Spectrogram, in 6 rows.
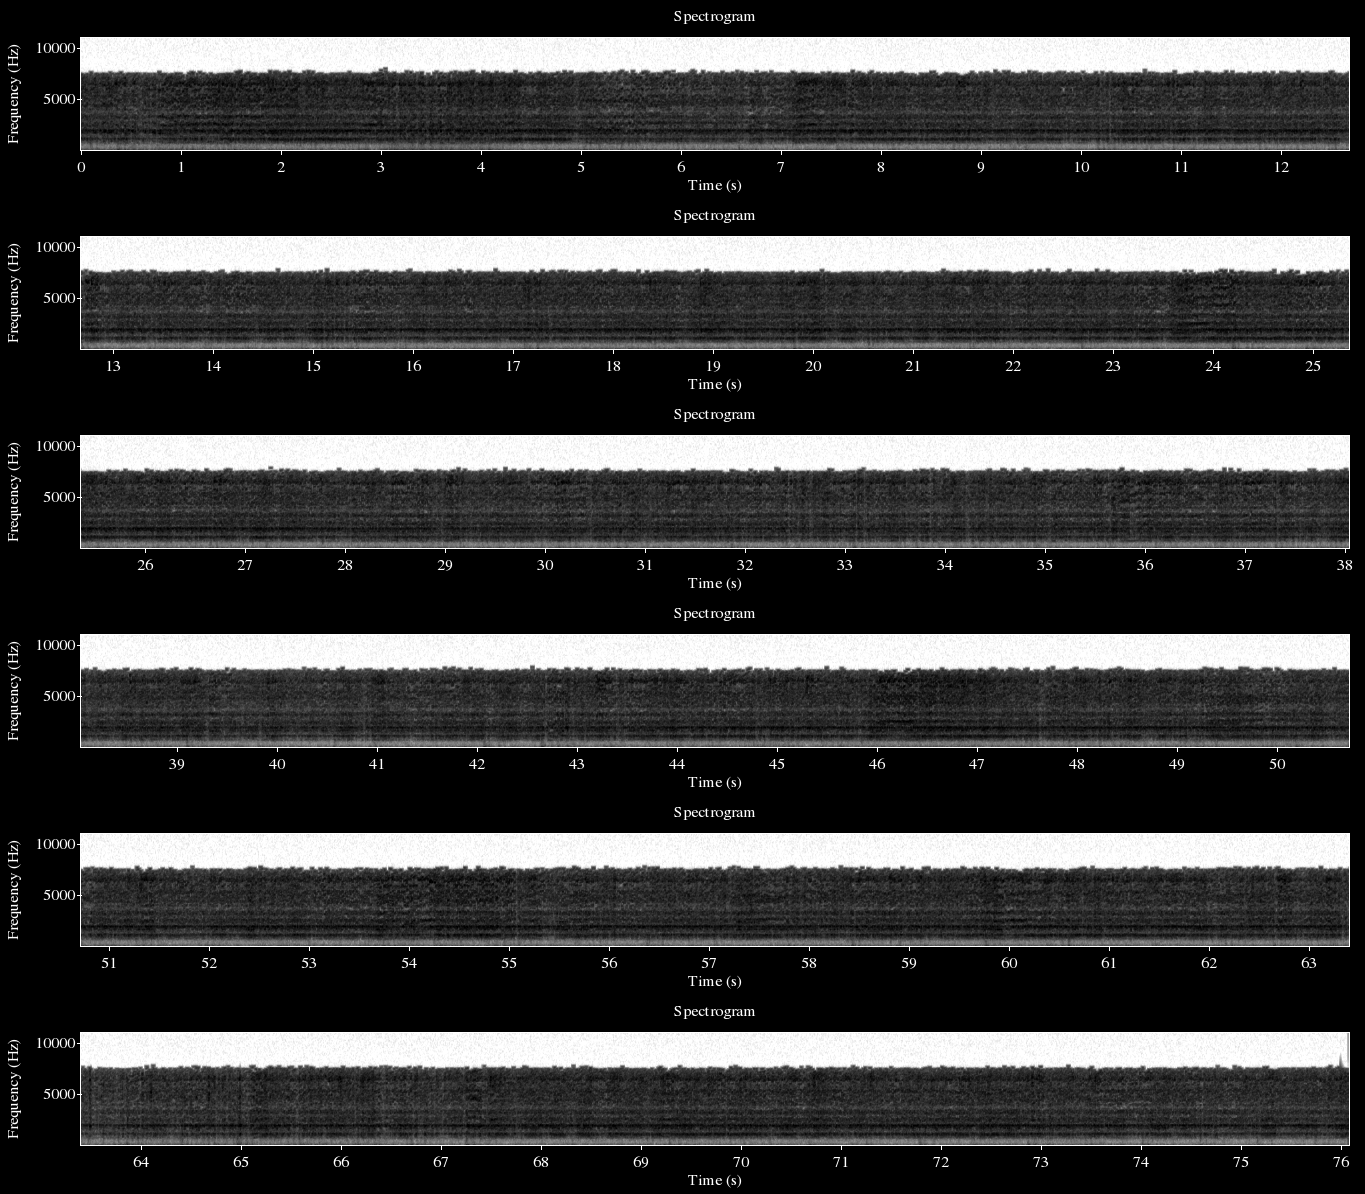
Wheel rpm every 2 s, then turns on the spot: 230, 230, 230, 230, 230, 230, 230, 230, 230, 230, 230, 230, 230, 230, 220, 210, 210, 210, 210, 210, 210, 210, 230, 230, 230, 230, 230, 220, 230, 230, 230, 230, 240, 240, 230, 230, 230, 230.
none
